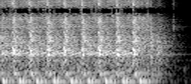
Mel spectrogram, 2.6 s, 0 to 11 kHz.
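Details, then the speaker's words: 2006 Arctic Cat DVX 250 ATV with rebuilt carburetor and new fully charged battery, no start: starter cranks in an even chug, about four a second, but never catches; no spark, multimeter diagnosis found a bad ignition coil, fixed by replacing it. "over but uh it doesn't feel like doesn't seem like there's a spark"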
